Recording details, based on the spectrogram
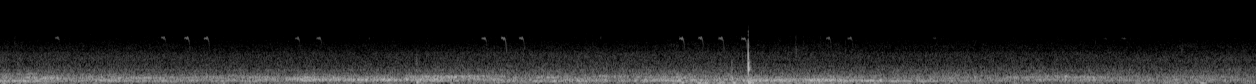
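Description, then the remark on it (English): Male and female birds call back and forth in short, high-pitched notes, grouped in quick bursts of two or three, repeating every second or so over a steady low rumble. “The birds are calling more loudly now.”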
